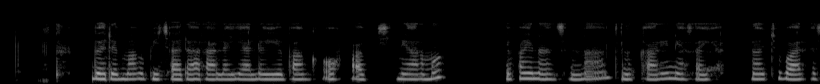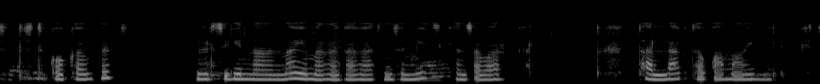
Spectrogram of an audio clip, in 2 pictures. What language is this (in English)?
Amharic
